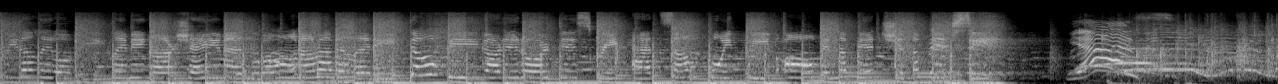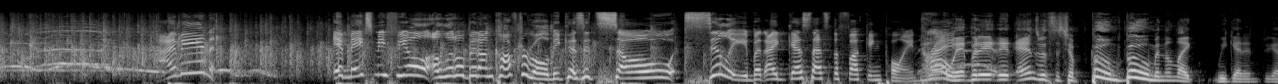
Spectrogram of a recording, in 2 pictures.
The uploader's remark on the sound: Recorded live on February 22, 2018 at the Meltdown Showroom, Los Angeles, CA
